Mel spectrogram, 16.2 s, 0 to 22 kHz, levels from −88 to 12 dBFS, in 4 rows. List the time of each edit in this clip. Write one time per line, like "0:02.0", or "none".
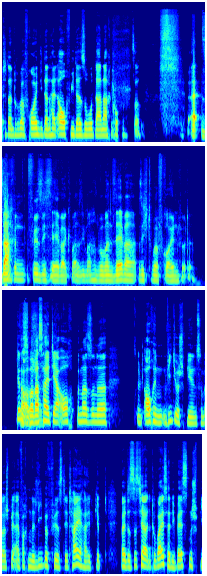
none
